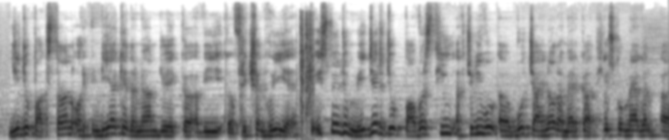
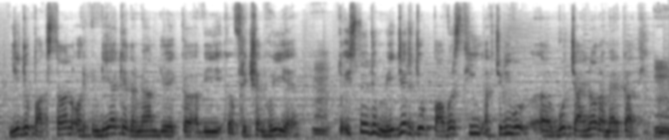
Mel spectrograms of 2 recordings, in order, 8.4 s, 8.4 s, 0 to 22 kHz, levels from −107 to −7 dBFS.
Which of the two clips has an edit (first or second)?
first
